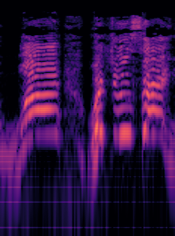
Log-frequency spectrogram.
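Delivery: very high, sharp what; shocked disbelief. Retold or imitated. Sierra hearing BK cheated, very high shocked. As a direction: hear scandal and can't believe it.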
